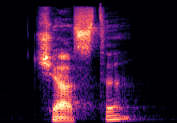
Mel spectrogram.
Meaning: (adverb) 1. frequently, often 2. close, thickly; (adjective) short neuter singular of ча́стый (částyj)
- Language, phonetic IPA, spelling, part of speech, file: Russian, [ˈt͡ɕastə], часто, adverb / adjective, Ru-часто.ogg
